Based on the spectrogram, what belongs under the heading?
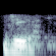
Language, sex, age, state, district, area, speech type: Urdu, male, 18-30, Uttar Pradesh, Saharanpur, urban, conversation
